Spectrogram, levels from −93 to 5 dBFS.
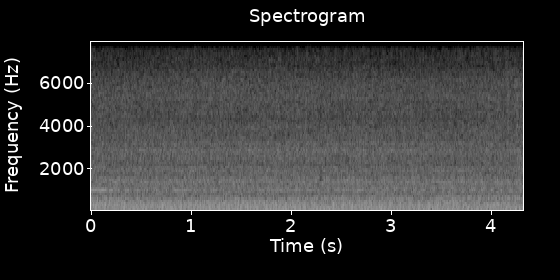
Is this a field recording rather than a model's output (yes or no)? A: yes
